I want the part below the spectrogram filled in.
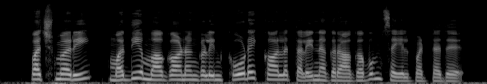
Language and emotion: Tamil, neutral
